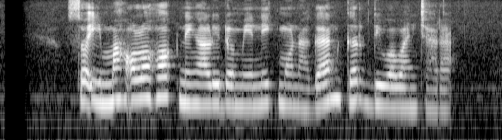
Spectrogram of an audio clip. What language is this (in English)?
Sundanese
